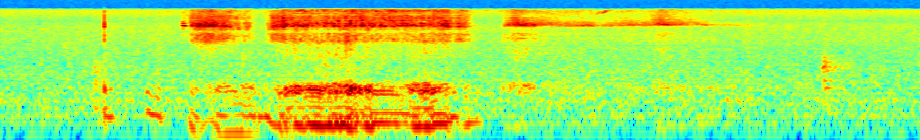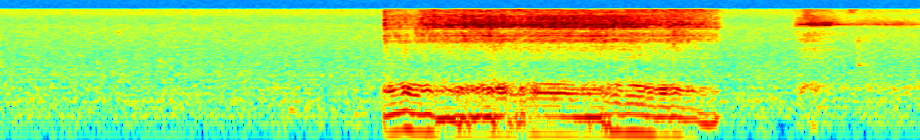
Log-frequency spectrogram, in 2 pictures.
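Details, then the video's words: Toby, a six-month-old Lhasa Apso puppy, snoring while asleep and dreaming indoors: two long rasping snore breaths, each around a second and a half, with faint soft noises and room hiss between them. "puppy snoring and dreaming so cute"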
